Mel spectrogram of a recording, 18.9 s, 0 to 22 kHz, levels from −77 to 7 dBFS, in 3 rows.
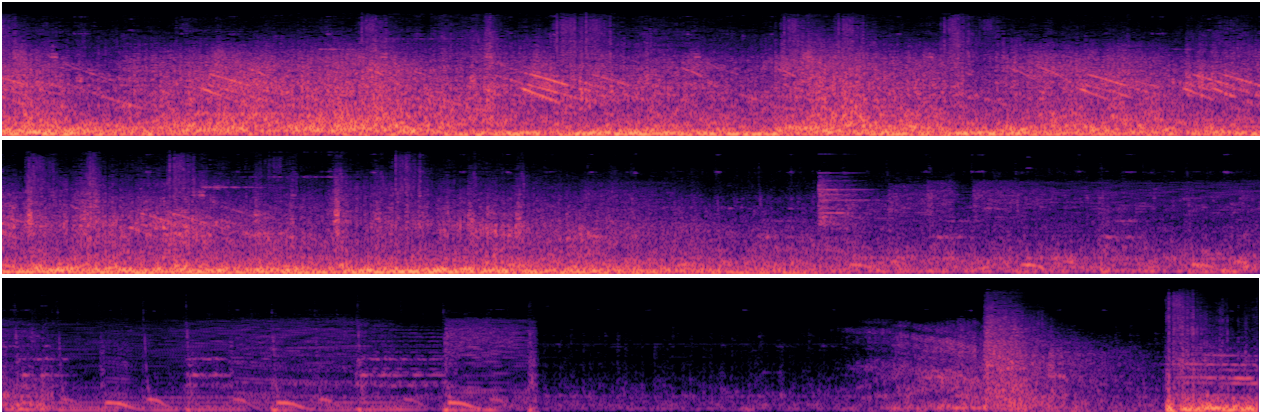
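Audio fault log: No faults found in this recording.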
